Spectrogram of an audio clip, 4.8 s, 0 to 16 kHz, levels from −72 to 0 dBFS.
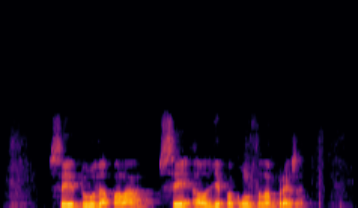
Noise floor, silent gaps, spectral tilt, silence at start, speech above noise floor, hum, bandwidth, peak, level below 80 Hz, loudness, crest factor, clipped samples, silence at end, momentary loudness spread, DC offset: -53 dBFS; none; -7.5 dB/octave; 0.65 s; 38 dB; none; 7.2 kHz; -2 dBFS; -60 dBFS; -15 LUFS; 16 dB; under 0.1%; 0.75 s; 12 LU; under 0.1%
